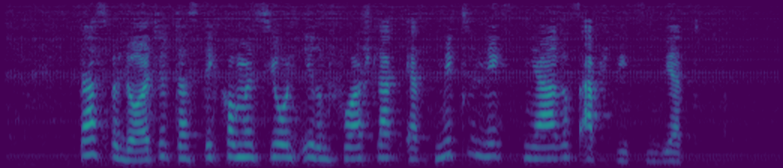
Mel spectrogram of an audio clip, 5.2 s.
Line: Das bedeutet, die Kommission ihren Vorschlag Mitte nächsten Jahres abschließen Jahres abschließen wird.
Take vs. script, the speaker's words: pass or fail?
fail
